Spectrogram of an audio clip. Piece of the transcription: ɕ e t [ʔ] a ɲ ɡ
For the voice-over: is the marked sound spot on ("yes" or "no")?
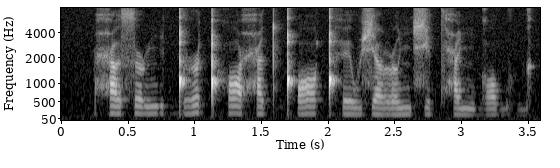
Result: no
